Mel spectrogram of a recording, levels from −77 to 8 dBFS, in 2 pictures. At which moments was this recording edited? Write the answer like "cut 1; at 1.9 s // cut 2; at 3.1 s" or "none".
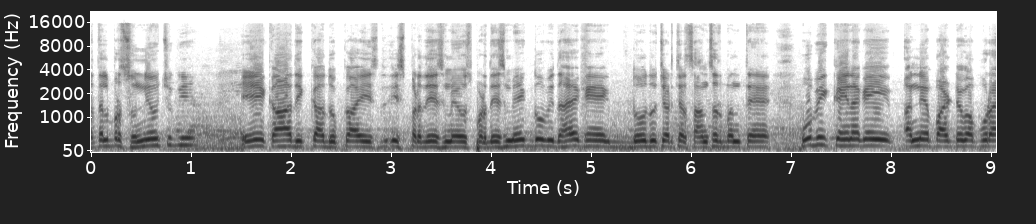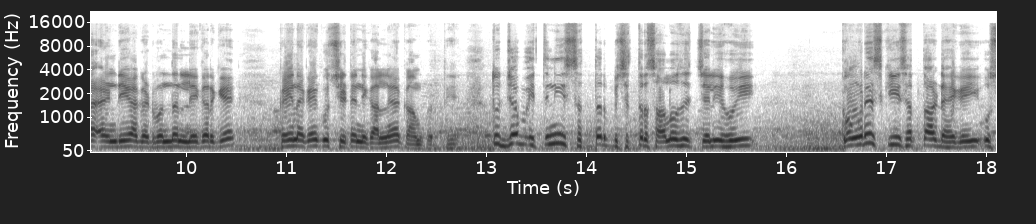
none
